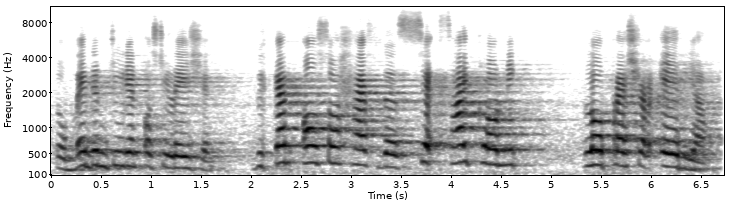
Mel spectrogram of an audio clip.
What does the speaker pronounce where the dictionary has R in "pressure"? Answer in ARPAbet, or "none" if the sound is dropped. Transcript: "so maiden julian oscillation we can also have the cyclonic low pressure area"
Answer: R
